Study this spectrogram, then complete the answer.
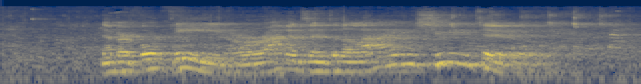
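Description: Spectators nearby cheer and shout loudly.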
